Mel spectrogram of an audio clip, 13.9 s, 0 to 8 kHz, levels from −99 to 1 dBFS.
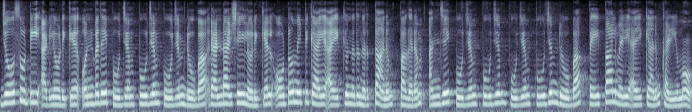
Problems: none marked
